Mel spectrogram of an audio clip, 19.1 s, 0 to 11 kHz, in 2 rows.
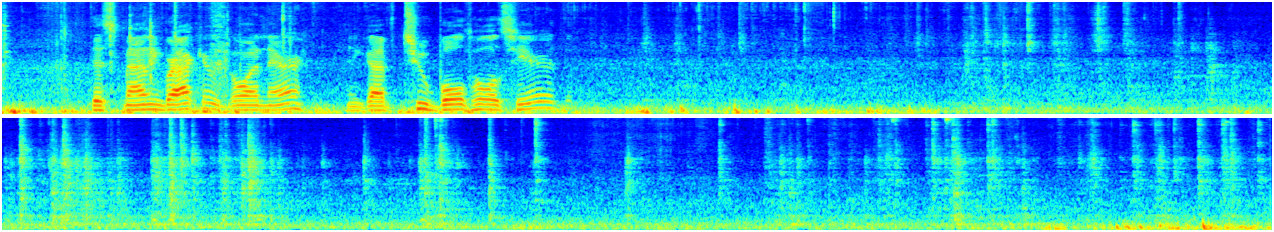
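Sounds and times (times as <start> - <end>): small metal clicks and scrapes: 4.2 - 19.0.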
